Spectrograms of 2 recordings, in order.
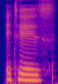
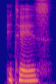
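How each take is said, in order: No difference in how they are said.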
